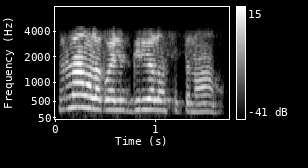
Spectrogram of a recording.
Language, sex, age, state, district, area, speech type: Tamil, female, 45-60, Tamil Nadu, Tiruvannamalai, rural, conversation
